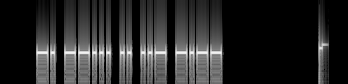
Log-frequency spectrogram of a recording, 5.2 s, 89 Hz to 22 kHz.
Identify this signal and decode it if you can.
Morse code, heard as a keyed tone, about 22 wpm, 700 Hz. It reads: N7IUY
